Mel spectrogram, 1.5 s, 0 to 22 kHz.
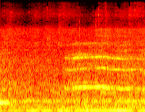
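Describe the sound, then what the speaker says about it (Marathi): Two house cats meow in a home kitchen where chicken biryani is being cooked, a single drawn-out meow rising clearly over a low steady background hum, close and fairly loud. "या 2 या घरच्याच मांजरी बाई कशा मातल्या"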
